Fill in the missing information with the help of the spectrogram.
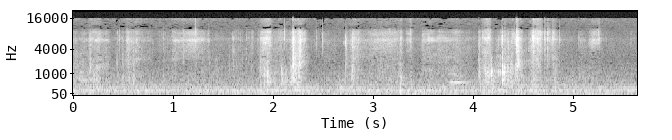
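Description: Pages of a spiral-bound book being turned by hand: paper rustling, with two louder page turns about two seconds in and again about four seconds in.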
